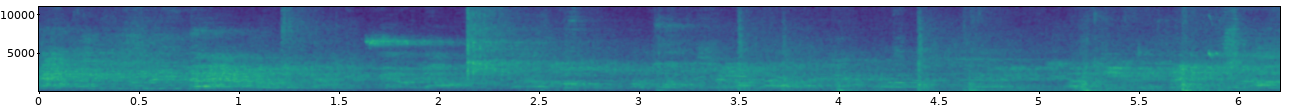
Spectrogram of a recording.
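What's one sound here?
Sneakers squeak on a wooden court in an echoing gym.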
